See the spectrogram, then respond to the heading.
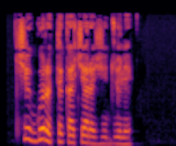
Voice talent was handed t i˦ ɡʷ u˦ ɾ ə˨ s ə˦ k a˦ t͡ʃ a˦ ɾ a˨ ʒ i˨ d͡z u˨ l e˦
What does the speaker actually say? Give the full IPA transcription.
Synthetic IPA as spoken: t͡ʃ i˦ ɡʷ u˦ ɾ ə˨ t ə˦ k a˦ t͡ʃ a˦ ɾ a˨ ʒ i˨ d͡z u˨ l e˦

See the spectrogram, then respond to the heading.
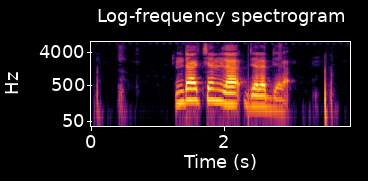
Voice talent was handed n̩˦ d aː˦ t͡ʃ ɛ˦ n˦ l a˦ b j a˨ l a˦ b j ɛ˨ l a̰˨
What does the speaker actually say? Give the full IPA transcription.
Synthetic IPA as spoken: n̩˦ d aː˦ t͡ʃ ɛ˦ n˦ l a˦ b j ɛ˨ l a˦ b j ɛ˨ l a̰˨

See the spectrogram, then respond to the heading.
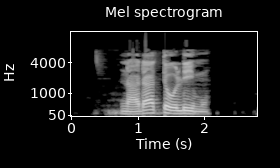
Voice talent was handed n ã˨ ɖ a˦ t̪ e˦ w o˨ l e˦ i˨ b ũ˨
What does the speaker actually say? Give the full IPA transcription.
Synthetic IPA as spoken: n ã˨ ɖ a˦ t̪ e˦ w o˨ l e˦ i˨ m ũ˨

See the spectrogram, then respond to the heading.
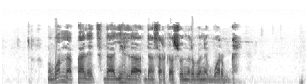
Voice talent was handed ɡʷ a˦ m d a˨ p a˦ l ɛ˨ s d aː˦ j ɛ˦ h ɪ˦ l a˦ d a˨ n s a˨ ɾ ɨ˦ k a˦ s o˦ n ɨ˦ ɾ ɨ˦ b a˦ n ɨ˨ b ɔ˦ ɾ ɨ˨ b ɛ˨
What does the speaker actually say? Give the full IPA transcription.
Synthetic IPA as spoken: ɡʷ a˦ m n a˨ p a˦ l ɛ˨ t d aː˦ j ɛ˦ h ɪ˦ l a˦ d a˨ n s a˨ ɾ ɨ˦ k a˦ s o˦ n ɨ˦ ɾ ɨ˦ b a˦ n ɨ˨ b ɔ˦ ɾ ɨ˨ b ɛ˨

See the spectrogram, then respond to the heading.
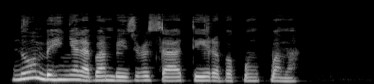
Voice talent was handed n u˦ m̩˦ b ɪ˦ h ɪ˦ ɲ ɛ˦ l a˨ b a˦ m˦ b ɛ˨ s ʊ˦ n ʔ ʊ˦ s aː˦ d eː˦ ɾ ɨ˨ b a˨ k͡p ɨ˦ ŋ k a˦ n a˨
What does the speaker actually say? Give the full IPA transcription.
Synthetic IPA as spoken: n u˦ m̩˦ b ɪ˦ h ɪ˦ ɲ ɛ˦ l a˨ b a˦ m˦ b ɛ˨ z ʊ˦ ʔ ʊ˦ s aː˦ t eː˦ ɾ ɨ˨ b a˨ k͡p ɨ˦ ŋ k͡p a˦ m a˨

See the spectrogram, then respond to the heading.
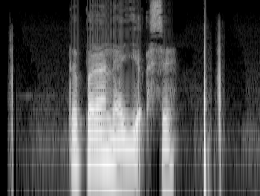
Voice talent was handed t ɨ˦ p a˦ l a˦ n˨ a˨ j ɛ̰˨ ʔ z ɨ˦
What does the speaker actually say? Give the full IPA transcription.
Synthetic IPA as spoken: t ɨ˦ p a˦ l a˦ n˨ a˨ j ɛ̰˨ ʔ s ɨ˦

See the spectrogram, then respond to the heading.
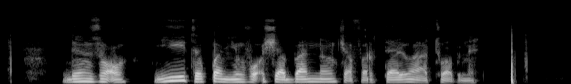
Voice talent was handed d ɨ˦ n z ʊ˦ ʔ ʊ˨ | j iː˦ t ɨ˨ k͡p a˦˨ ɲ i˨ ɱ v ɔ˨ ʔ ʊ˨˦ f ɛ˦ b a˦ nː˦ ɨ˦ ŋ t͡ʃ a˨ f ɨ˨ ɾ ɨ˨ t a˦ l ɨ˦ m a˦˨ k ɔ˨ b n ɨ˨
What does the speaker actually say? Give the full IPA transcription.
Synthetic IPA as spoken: d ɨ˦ n z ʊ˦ ʔ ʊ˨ | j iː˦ t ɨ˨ k͡p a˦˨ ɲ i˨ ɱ v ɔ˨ ʔ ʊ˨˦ ʃ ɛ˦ b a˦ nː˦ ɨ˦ ŋ t͡ʃ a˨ f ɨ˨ ɾ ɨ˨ t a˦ l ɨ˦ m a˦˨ t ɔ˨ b n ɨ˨

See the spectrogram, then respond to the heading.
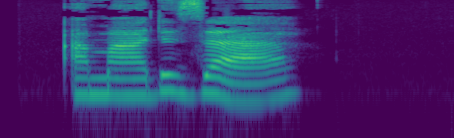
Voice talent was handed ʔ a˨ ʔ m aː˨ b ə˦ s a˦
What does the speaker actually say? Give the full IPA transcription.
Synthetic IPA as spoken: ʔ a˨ m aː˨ d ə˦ z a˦

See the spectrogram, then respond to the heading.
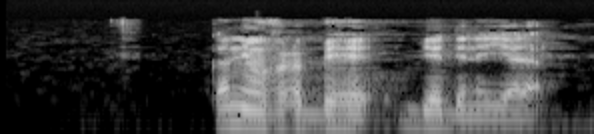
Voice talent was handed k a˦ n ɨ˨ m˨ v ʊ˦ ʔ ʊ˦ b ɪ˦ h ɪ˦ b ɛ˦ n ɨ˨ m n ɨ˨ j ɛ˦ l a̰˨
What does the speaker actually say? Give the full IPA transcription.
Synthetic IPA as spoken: k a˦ n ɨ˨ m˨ v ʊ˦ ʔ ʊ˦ b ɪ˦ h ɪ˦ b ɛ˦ d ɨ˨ n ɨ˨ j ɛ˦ l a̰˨

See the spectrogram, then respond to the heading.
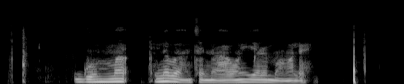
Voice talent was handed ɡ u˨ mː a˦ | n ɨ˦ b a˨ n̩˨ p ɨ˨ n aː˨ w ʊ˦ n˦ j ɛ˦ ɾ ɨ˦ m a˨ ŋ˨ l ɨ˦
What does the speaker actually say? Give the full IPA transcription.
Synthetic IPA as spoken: ɡ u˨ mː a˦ | n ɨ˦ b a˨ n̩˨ t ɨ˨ n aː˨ w ʊ˦ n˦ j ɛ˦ l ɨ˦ m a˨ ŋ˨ l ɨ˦

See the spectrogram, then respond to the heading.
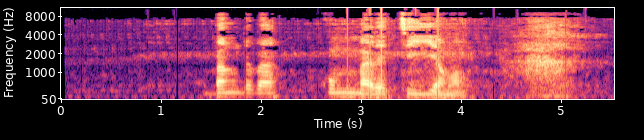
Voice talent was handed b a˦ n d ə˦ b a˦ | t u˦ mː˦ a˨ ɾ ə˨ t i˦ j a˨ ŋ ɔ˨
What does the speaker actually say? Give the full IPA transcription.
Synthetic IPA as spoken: b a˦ ŋ d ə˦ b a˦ | k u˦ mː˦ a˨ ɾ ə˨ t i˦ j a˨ ŋ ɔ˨

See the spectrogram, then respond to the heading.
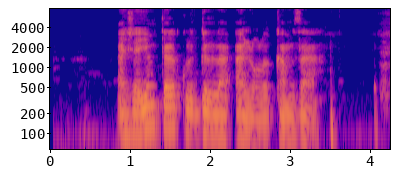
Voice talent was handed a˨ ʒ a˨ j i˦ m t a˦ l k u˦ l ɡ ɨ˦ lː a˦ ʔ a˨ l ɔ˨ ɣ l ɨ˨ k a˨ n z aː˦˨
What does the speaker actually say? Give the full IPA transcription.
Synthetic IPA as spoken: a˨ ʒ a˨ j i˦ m t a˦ l k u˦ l ɡ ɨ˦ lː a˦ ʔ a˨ l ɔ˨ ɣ l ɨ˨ k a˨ m z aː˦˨

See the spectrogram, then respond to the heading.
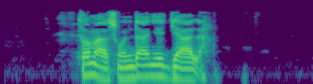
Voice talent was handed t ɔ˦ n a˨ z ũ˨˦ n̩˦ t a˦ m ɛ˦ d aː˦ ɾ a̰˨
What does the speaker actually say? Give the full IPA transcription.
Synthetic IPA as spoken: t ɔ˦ m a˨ s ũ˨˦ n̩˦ d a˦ ɲ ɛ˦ d͡ʒ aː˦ l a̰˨

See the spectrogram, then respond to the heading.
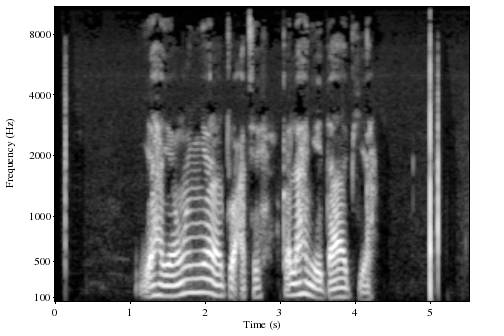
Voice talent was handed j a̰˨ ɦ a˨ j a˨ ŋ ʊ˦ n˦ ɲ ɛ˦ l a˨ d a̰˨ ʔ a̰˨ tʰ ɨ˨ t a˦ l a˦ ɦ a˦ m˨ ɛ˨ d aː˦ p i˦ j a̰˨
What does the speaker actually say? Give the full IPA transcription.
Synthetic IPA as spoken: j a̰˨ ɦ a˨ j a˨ ŋ ʊ˦ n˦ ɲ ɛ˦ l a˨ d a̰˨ ʔ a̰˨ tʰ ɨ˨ k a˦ l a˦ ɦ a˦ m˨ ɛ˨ d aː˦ b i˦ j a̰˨

